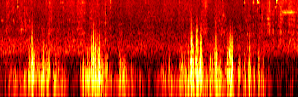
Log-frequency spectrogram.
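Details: Two boxer dogs, Roxy and her brother Toby, playing together: rough, low growling grunts in dense bursts, clustered around the start, middle and end, with scuffling noise between them.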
